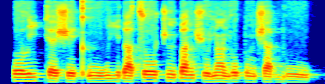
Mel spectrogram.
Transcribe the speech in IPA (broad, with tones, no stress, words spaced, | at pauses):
o˦li˦ kɛ˨ ʃe˨ kʼuː˨ wiː˨ɗa˨ t͡soː˦t͡ʃĩ˦ɓa˦ŋ ʃʊ˨jã˦˨jo˦ pʊ˨ŋʃa˨ ɡ͡buː˨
